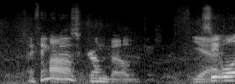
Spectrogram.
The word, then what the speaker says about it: Grunbeld: I think it is Grunbeld. Yeah. See, well, in the Japanese version, his name is spelled like Garoon Bird, and that's what I think of him.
